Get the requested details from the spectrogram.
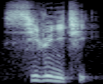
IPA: si: renɪtɪ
